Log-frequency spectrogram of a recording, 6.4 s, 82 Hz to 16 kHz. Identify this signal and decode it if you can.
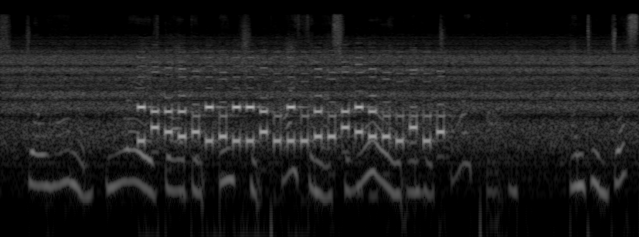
DTMF, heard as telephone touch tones, dialled by machine, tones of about 70 ms, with speech in English. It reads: 30857343381315409541*17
